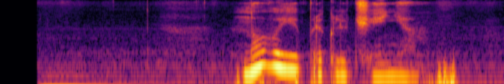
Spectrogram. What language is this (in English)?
Russian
